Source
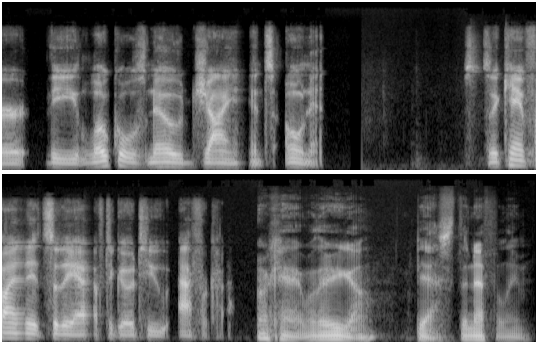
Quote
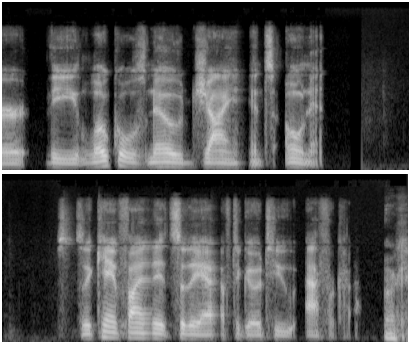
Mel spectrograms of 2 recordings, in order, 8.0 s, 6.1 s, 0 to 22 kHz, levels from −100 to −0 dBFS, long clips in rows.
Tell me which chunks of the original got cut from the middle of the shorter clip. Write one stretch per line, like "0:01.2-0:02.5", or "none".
none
